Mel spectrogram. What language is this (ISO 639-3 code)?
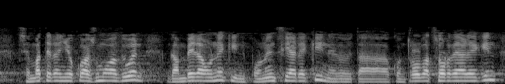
eus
